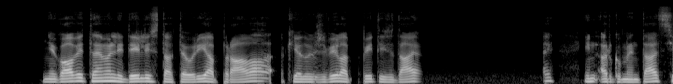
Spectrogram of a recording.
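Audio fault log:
2.55–3.60 s, repeated stalls (stutter): packets kept arriving late, so the jitter buffer emptied five times and the receiver stretched the last sound to cover about 180 ms, the longest gap 80 ms. Nothing is lost, but roughly a sixth of this stretch stutters and drags.
4.14–5.45 s, call audio freeze: the sound hangs for about 1.3 s as a stretched buzz that fades but never drops to full silence, then resumes where it stopped. This was likely a long hold-up of packets, adding 1.29 s of delay without losing anything.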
